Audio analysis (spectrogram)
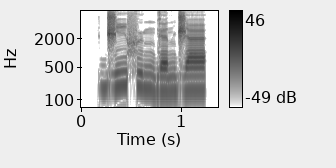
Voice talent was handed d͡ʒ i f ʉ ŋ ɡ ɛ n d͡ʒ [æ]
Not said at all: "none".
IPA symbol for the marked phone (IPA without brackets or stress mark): æ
